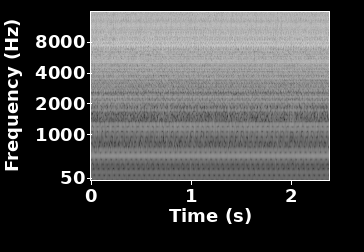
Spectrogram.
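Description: Steady electrical hum with a stack of overtones under a bright hiss, picked up on an audio line run over unshielded Cat6 ethernet cable with phantom power on. It is interference noise, the result of the cable lacking shielding.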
